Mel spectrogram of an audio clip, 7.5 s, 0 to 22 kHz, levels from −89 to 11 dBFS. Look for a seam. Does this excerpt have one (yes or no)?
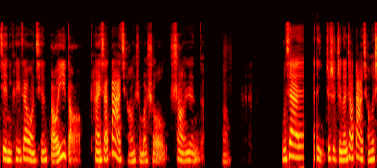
no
